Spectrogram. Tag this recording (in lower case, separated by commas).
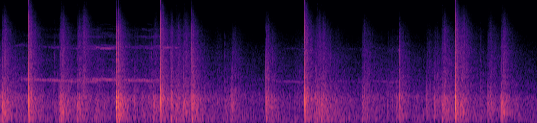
fireworks, explosion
